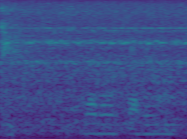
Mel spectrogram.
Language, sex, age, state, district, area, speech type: Odia, female, 30-45, Odisha, Jagatsinghpur, rural, spontaneous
